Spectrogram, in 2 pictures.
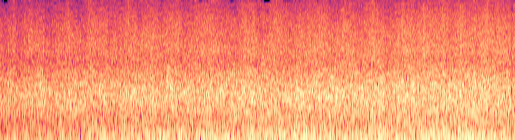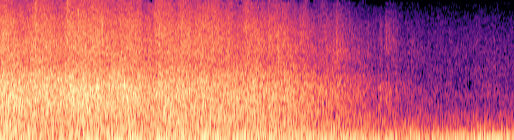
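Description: Concert hall audience applauding for an encore, swelling to a peak and then dying away from about eight seconds in.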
